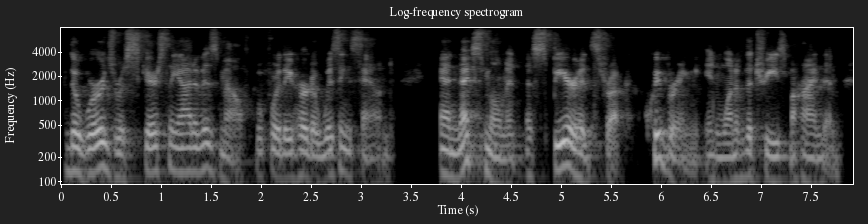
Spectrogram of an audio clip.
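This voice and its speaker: A man narrating a children's book aloud as an expressive storyteller. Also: on the low side, normal speed, muffled recording.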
